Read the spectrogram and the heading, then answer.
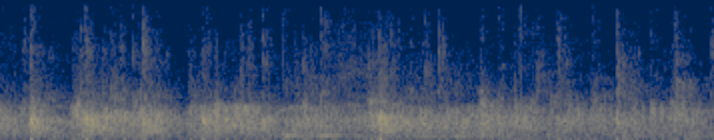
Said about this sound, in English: All right, applause for artist number two.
